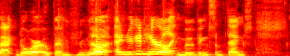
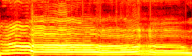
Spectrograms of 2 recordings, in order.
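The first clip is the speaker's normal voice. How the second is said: loud wailing no, stretched long, drawn out; 4 semitones higher, 7 dB louder than usual. Voicing a weeping man at a tavern table: wailing. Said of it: "he wails".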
